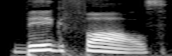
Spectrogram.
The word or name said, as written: big falls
